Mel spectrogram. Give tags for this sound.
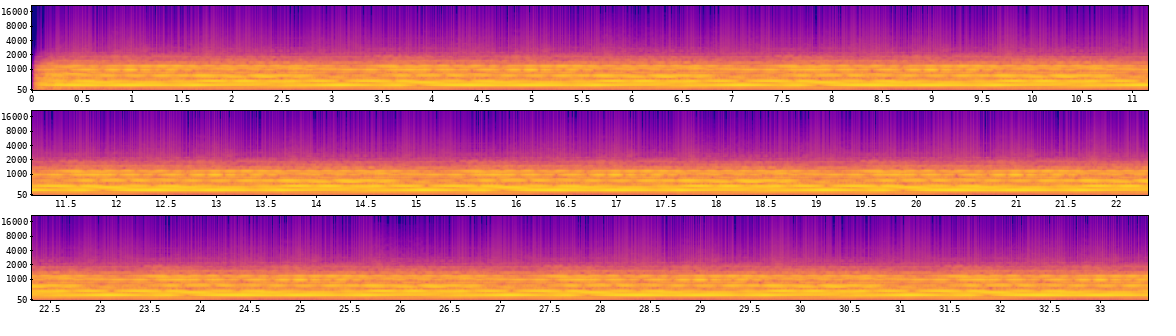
ambient
artificial
drone
soundscape

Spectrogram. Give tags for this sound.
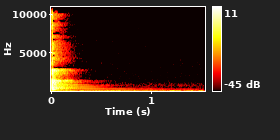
non-vibrato
pizzicato
violin

